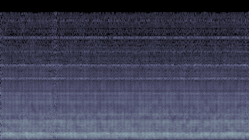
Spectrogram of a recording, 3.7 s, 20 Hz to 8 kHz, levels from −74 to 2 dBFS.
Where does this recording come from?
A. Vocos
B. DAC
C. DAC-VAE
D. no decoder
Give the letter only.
A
